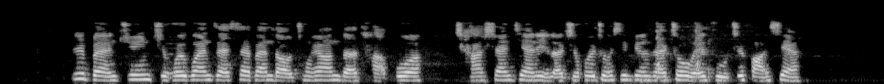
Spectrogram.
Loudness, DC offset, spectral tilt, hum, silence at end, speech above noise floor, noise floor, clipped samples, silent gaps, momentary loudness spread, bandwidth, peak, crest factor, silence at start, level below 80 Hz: -14 LUFS; under 0.1%; -3.5 dB/octave; none; 0.85 s; 54 dB; -68 dBFS; under 0.1%; none; 5 LU; 7.8 kHz; -2 dBFS; 14 dB; 0.75 s; -58 dBFS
